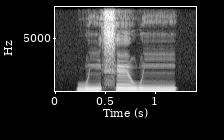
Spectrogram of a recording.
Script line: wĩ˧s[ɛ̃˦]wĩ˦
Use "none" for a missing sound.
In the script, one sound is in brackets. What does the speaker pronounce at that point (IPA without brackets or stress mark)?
ɛ̃˦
